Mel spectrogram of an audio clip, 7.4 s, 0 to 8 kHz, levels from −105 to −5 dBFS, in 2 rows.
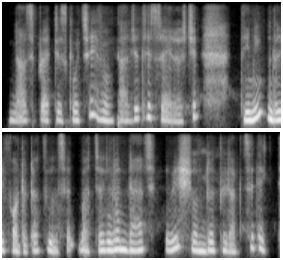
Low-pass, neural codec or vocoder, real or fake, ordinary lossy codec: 7.2 kHz; codec, 16 kHz, 0.8 kbps, ZipCodec; fake; none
